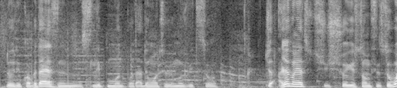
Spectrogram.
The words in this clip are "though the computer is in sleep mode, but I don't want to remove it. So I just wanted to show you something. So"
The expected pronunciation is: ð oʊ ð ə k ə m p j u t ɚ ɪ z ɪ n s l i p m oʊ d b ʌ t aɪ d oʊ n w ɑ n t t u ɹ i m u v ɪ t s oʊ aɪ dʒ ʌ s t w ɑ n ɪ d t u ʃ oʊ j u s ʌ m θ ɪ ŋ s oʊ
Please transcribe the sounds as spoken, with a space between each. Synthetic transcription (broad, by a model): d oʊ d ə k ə p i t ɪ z ɪ n s l i p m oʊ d b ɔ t aɪ d oʊ n w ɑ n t t u ɹ i m u v ɪ t s oʊ aɪ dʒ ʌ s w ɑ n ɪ t u ʃ oʊ j u s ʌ m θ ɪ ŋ s oʊ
